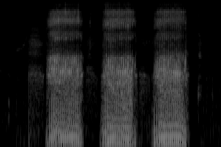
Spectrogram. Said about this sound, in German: Oh, halt dir mal das Mikro hin, weil ich glaube, ich höre die schnurren. Das ist aber wirklich süß. Das könnten wir uns jetzt eine Weile anhören.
